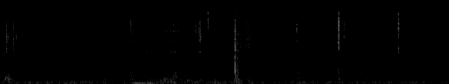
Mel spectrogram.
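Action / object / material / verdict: scrape / bar of soap cut with a metal blade / soap / none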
